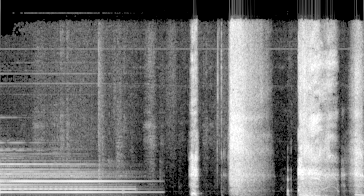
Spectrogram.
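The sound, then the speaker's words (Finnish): A struck gong rings with steady metallic overtones for about two seconds, then cuts off, followed by several loud, breathy exhalations. “Nyt olen, pakko sanoa, että ihan pikkasen koen ylpeyttä tuosta viimeisestä kysymyksestä, joka ehti tulla tuohon kumman kongin kumahdukseen.”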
